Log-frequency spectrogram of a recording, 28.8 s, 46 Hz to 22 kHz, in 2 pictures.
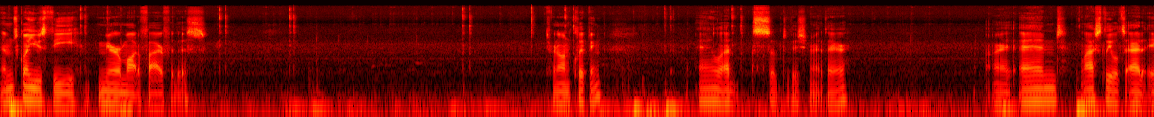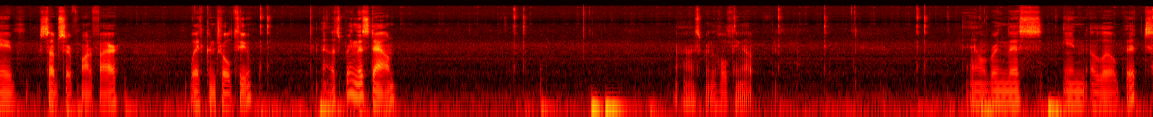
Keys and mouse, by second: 0.5 x, 3.0-5.8 drag, 7.4-9.7 drag, 8.6 ctrl+r, 13.7 ctrl+2, 16.9 click, 18.0-21.2 drag, 18.7 g, 22.1 a, 22.3 a, 23.4-25.7 drag, 27.0 g.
